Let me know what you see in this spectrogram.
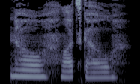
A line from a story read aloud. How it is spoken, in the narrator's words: he said, words taking the form of a long sigh against Lan Wangji's collarbone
